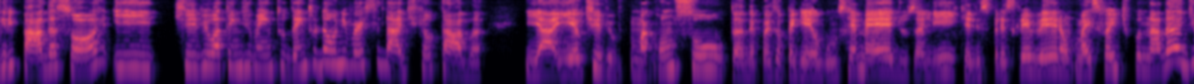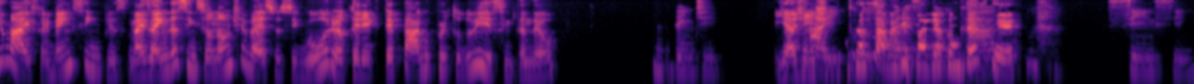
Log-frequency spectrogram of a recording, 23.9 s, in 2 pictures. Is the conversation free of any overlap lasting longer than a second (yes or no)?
no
